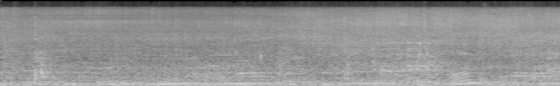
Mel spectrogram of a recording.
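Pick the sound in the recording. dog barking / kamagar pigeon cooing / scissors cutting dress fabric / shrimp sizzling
shrimp sizzling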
